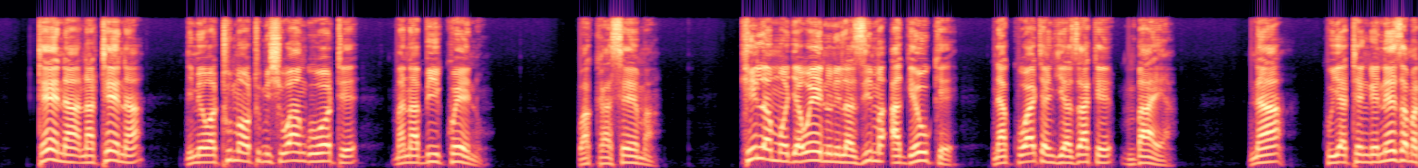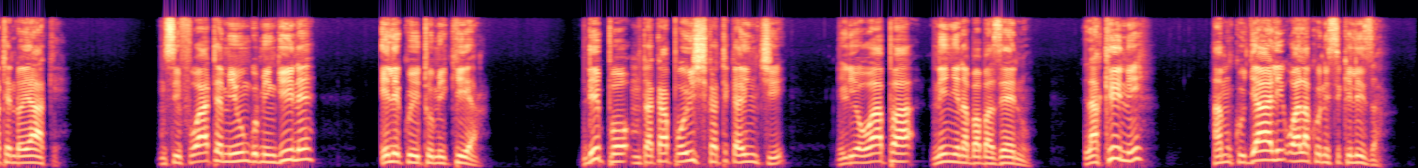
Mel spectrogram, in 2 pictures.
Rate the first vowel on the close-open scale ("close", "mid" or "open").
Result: mid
